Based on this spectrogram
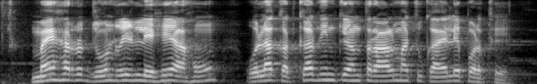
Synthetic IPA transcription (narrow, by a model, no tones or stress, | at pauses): mɛ̃ːɦəɾd͡ʒoːnɾiːɖleːɦeaːɦũ | olakət̪kad̪ɪnkeə̃nt̪əɾaːlmãt͡ʃʊkaːjlepəɽt̪ʰḛː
